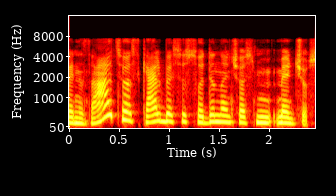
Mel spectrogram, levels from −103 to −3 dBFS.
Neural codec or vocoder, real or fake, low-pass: none; real; 7.2 kHz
